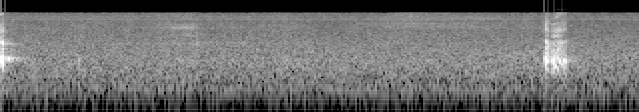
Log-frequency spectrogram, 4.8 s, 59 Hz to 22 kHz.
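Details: Baby girl born December 2011, looking up at her father at 2:30 a.m. after an early-morning feeding, with hiccups: two brief, soft hiccup sounds separated by a few seconds of quiet.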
